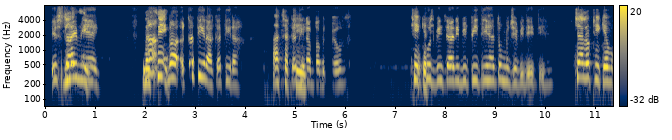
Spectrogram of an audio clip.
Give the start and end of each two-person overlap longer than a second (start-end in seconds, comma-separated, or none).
none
